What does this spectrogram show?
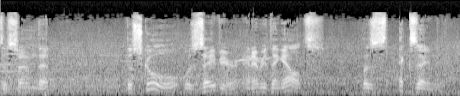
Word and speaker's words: Xavier: If you notice, we called him Xavier Paul. He finally let everybody know after we had Xavier night here last night that his name is actually pronounced Xavier.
